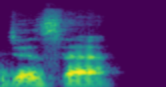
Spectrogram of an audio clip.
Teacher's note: kalau zai apa? Ujung lidah sama pangkal gigi seri yang bawah.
